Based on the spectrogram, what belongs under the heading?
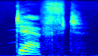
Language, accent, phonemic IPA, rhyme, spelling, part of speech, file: English, US, /dɛft/, -ɛft, deft, adjective, En-us-deft.ogg
- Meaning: Quick and neat in action; skillful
